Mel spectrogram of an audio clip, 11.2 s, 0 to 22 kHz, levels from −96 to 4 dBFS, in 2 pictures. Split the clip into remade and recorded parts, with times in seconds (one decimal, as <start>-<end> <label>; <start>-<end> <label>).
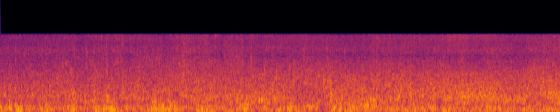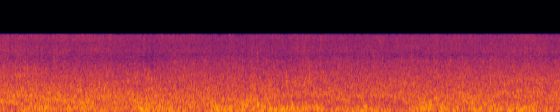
0.0-11.2 recorded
